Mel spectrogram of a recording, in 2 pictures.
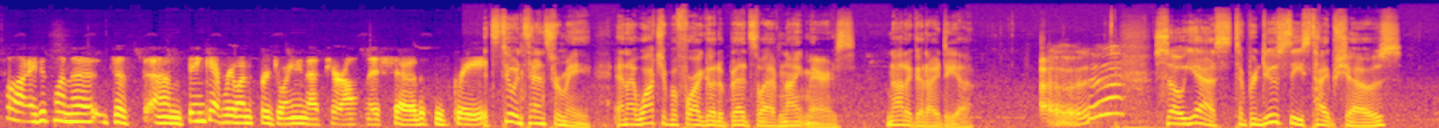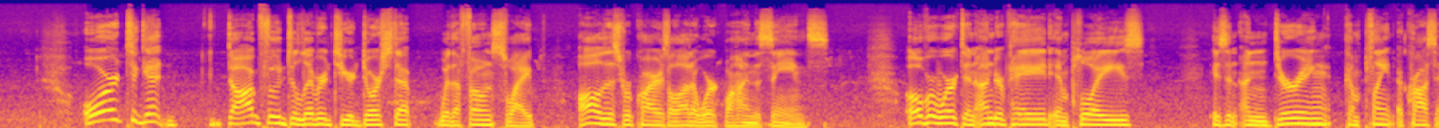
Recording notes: podcasts live from Café Anyway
